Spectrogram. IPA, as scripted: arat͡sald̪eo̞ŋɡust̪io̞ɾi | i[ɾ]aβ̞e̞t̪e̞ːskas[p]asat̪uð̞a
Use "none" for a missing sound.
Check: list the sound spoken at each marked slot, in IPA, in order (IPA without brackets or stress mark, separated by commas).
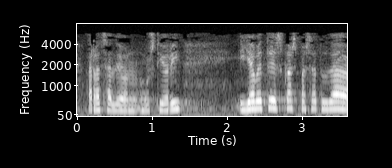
ʎ, p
